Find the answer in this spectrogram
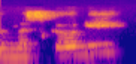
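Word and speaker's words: Muscogee: Shanti is an enrolled member of the Muskogee Creek tribe. Did I pronounce it correctly?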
